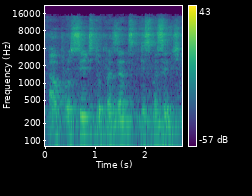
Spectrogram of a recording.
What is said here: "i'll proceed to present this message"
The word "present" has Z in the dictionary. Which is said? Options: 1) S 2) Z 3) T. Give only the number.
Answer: 2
